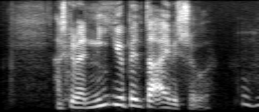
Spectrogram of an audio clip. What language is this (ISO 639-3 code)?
isl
